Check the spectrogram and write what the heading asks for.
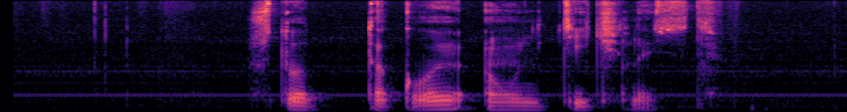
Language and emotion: Russian, neutral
